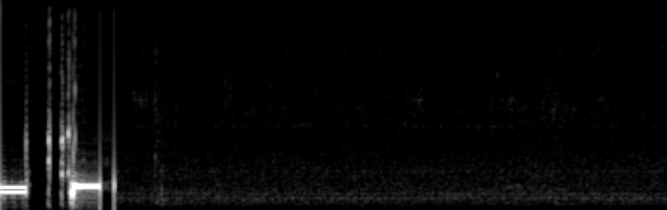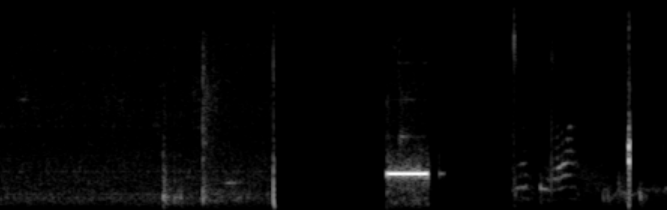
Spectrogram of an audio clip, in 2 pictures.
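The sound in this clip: Telephone line tones during a call transfer: short, steady electronic beeps and a few sharp clicks are separated by long stretches of near silence.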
